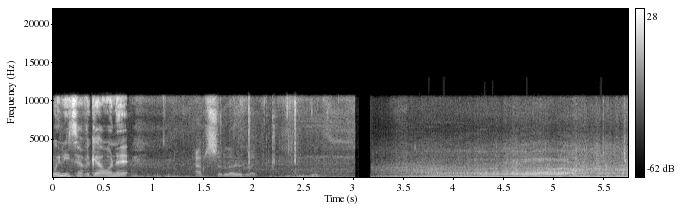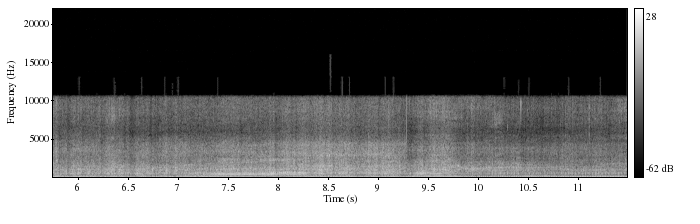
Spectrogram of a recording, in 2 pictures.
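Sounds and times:
speech: 0:00.0 - 0:02.8
Suzuki motorcycle with a quickshifter accelerating hard with gear changes: 0:03.2 - 0:11.4.

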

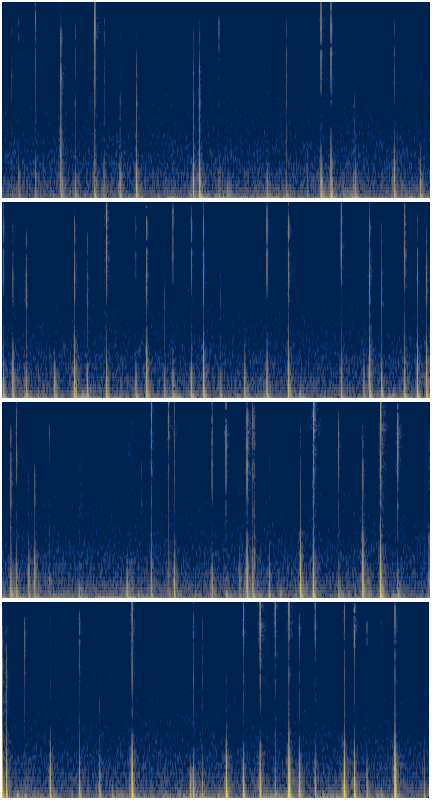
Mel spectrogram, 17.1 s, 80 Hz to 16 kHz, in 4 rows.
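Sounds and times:
ASMR trigger sharp clicks and light taps: 0:02.8 - 0:09.0, 0:09.8 - 0:16.9.

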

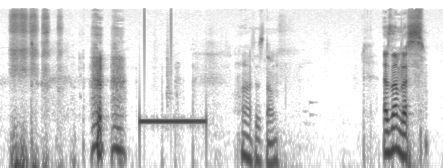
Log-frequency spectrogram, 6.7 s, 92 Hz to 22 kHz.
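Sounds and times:
speech: 0:01.4 - 0:02.0, 0:03.6 - 0:04.4, 0:05.8 - 0:06.5
telephone ringing-out tone, clean electronic beep: 0:02.1 - 0:03.1.

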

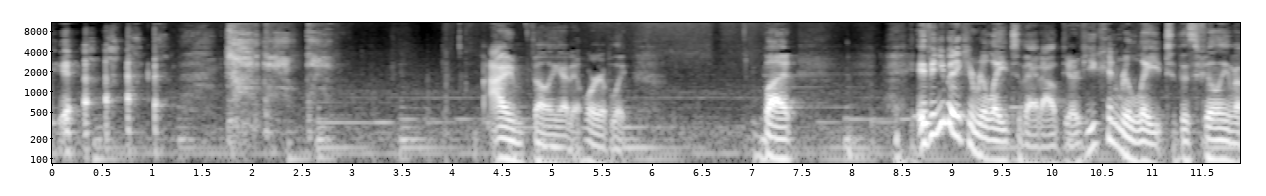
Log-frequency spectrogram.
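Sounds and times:
speech: 0:00.0 - 0:00.8, 0:04.4 - 0:05.9, 0:07.1 - 0:08.0, 0:08.6 - 0:11.8
person coughing while trying not to cough: 0:01.0 - 0:02.9.

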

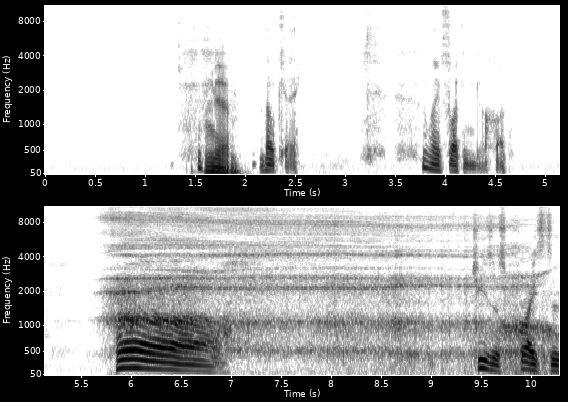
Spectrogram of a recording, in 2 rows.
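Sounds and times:
speech: 0:01.5 - 0:02.6, 0:03.8 - 0:04.8, 0:05.8 - 0:07.0, 0:09.4 - 0:10.2
person yawning loudly: 0:05.6 - 0:10.2.

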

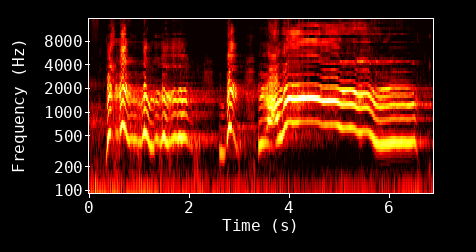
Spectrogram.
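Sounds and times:
person imitating a dog howling: 0:00.4 - 0:06.7.

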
